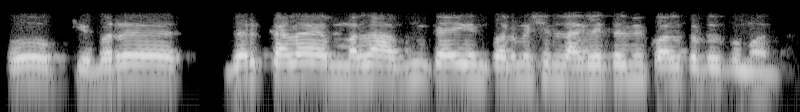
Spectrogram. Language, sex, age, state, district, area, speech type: Marathi, male, 45-60, Maharashtra, Thane, rural, conversation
